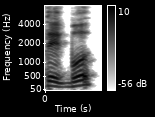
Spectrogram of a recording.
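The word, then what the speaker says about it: the: iridescent যে শব্দটি এটি ভাওয়েল দিয়ে শুরু হয়েছে, তাই এর আগে আমরা এর উচ্চারণ করেছি দি, কিন্তু টুয়াইলাইট শব্দটি কনসোনেন্ট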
